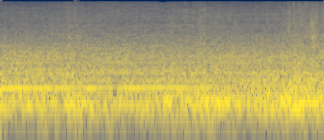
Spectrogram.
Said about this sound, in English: Listen to the engine.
